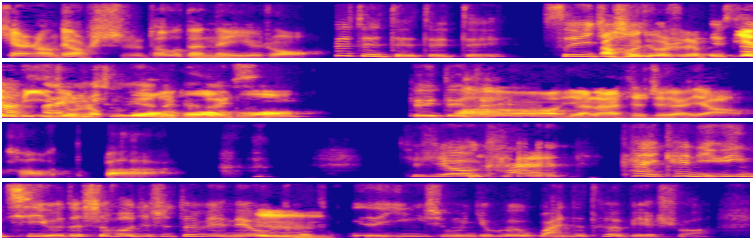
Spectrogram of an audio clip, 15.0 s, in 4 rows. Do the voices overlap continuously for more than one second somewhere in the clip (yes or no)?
yes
